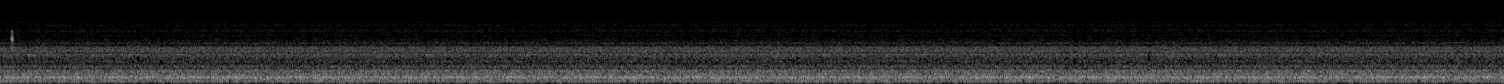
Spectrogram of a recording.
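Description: Wind rushes steadily past a glider's cockpit.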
